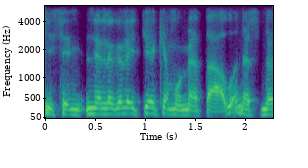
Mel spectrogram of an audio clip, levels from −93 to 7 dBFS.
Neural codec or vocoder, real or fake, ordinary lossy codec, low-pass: autoencoder, 48 kHz, 32 numbers a frame, DAC-VAE, trained on Japanese speech; fake; Opus, 16 kbps; 5.4 kHz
